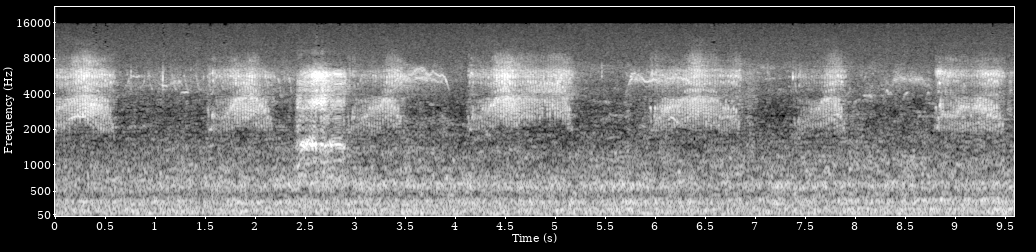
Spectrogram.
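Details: Eurasian spoonbill with a begging young bird behind the adult: harsh, nasal, buzzy calls in short bursts, about eight repeated at uneven intervals over a steady low rumble of wind or background noise.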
